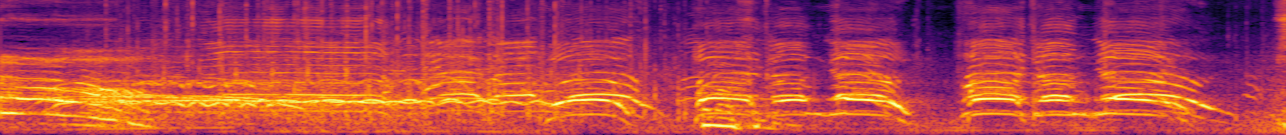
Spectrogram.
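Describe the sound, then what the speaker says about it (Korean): A crowd at an election campaign rally cheers loudly, then breaks into rhythmic chanted bursts, each separated by short pauses. "함성과 박수 한번 주세요."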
